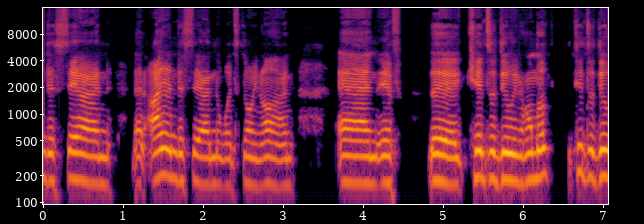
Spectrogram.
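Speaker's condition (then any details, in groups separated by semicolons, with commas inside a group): Cerebral palsy, mixed, moderate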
